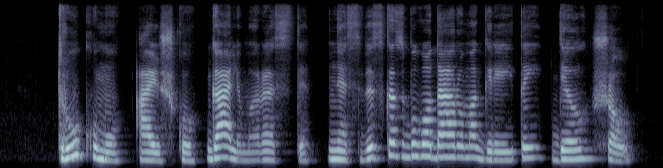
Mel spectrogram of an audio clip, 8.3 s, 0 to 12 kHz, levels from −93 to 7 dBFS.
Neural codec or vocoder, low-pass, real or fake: autoencoder, 48 kHz, 128 numbers a frame, DAC-VAE, trained on Japanese speech; 10.8 kHz; fake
